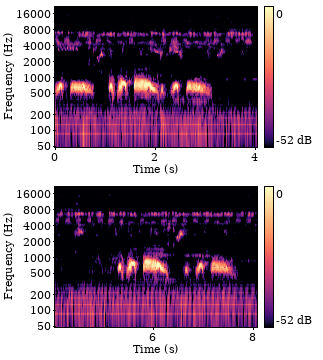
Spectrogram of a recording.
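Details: Spotted dove coo used as a lure to attract wild doves: mellow, hollow cooing notes in two phrases of about five notes each, some short and some drawn out and slightly falling, separated by a pause, over a faint high hiss.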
